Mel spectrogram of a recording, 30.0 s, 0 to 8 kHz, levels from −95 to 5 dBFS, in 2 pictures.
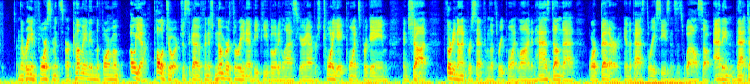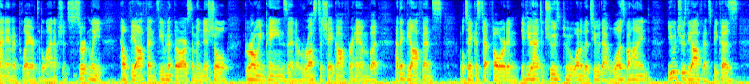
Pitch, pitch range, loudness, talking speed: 100 Hz, 90-110 Hz, -23 LUFS, 220 wpm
